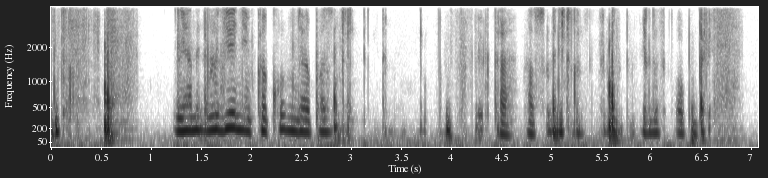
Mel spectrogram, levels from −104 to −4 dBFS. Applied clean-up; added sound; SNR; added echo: neural diffusion model UNIVERSE++.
